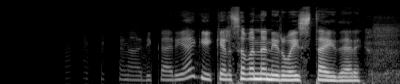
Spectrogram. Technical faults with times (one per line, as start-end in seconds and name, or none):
0.00-2.40 truncation distortion on a fade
